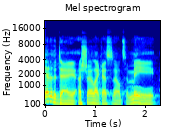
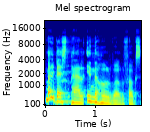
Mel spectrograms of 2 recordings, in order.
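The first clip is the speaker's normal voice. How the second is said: animated put-on voice, pitch swinging wide; 3 semitones higher, 3 dB louder than usual. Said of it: "Our Trump impression?".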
